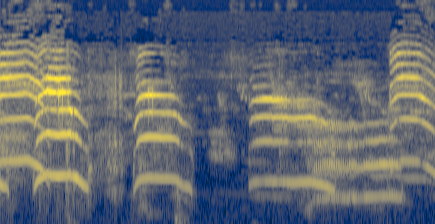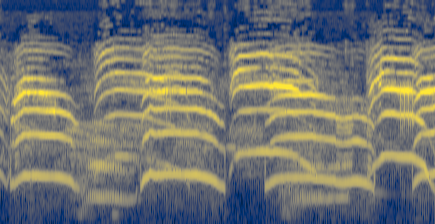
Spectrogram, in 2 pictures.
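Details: Domestic cats calling: a dense string of high, bright meows with strong harmonics, some long and wavering, others short and overlapping, almost continuous throughout.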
